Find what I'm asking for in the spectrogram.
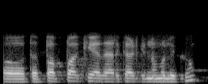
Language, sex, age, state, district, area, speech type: Maithili, male, 18-30, Bihar, Sitamarhi, rural, conversation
